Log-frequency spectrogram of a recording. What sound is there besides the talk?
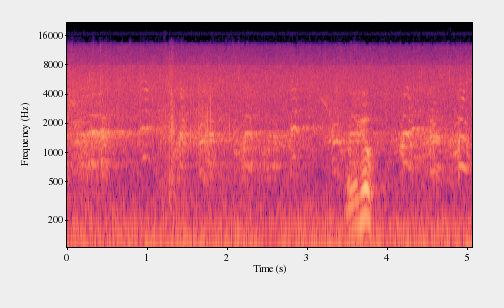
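geese honking near campsite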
